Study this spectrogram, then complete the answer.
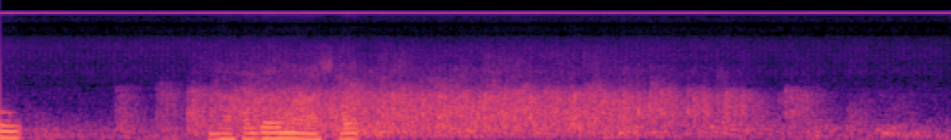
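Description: A snooker cue strikes a ball with a sharp click.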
